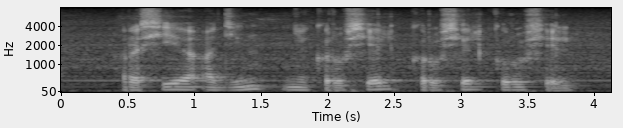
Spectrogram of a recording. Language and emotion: Russian, neutral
